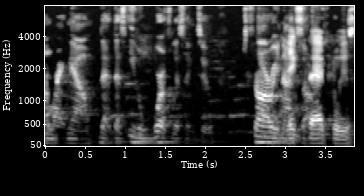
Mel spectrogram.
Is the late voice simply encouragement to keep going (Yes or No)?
No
